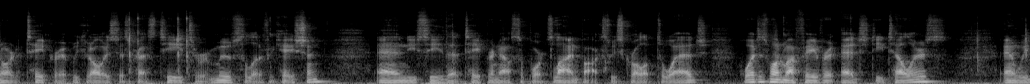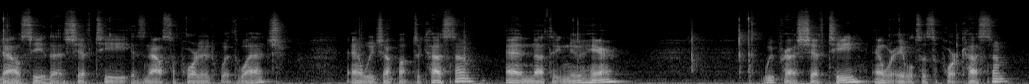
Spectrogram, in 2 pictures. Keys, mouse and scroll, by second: 1.2 t, 2.6 click, 3.7-4.2 scroll up 1, 4.5-5.5 alt+scroll up 1, 5.6-7.1 alt+scroll up 2, 7.1 click, 8.4 click, 10.2 shift+t, 11.3 click, 12.0 click, 13.3-13.9 alt+scroll up 1, 13.9 scroll up 1, 14.6-16.2 drag, 17.6 shift+t, 18.4 click, 19.2 click, 20.1-20.5 alt+scroll up 1.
